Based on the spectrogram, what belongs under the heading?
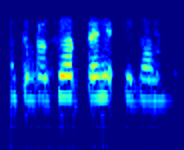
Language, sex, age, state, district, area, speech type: Santali, female, 18-30, West Bengal, Uttar Dinajpur, rural, conversation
